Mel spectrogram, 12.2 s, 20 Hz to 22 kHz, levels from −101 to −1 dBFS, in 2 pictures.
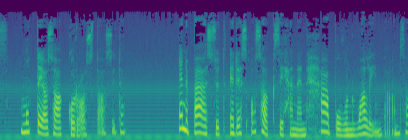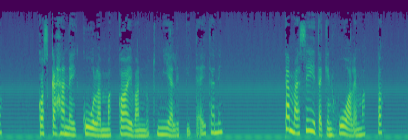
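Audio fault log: Throughout: mains buzz. A steady, raspy buzz sits under the sound for the whole clip, around 20 dB below it. It is built on 60 Hz. Sharp switching spikes, twice per mains cycle, leak in and spread harmonics up to several kHz.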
